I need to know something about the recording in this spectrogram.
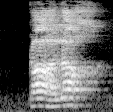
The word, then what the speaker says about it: कालः: का अक्षर है क, और विसर्ग के बाद अगर क या ख आता है तो विसर्ग का उच्चारण होता है ह फ्रॉम द एपिग्लॉटिस।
